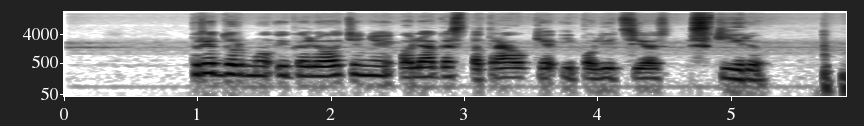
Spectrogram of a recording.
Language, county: Lithuanian, Kaunas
